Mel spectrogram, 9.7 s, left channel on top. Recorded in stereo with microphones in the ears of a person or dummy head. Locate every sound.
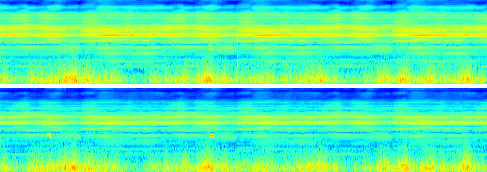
0.0 s a machine running: 20° left (ahead or behind)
